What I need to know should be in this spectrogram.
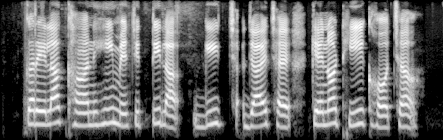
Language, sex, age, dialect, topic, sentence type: Maithili, female, 36-40, Angika, agriculture, question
